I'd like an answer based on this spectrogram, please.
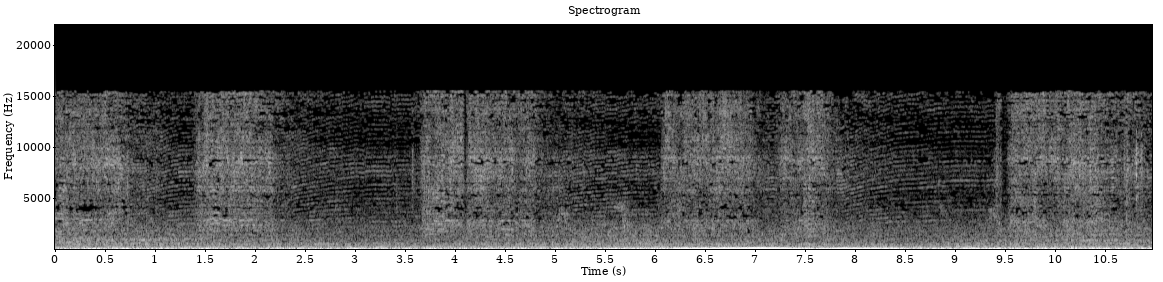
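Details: Trapped fly fighting in a spider web spun in a workshop corner; intermittent buzzing bursts of about a second each, separated by pauses, with a constant low background hum and a swell of rumble midway.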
